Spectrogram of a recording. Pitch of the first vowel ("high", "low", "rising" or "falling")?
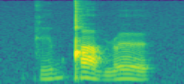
rising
